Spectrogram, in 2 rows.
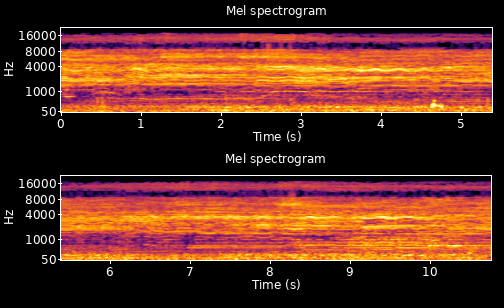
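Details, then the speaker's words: Continuous high-pitched buzz of a SkinPen microneedling pen at 1.0 mm depth on an adult dermatologist's skin, with PRP, to tighten skin, with steady room noise. "It's creating a hole in the skin. This is a controlled destruction. By creating a hole, the skin tightens. By tightening, the skin looks more youthful."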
